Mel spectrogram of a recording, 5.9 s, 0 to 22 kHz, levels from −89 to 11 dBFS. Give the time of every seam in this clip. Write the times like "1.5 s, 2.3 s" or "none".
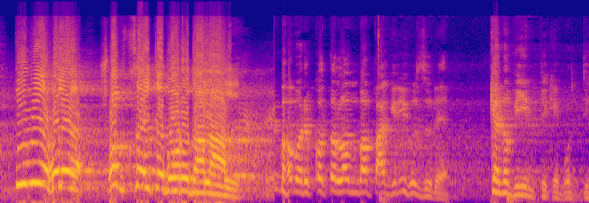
2.7 s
